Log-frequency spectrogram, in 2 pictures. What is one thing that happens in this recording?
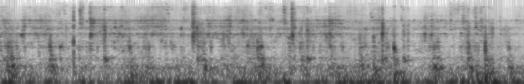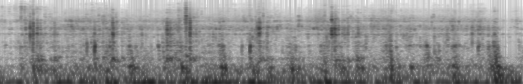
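Water splashes and slaps against the hull of a fast-moving boat.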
